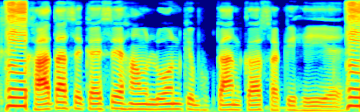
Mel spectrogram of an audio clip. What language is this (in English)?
Magahi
